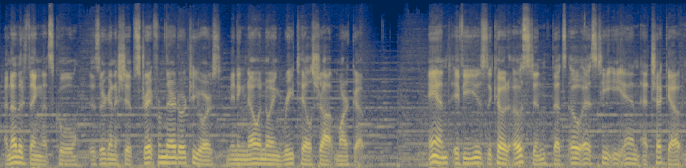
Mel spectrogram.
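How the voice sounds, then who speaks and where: Casual, slangy male podcast host. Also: on the low side. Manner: laid-back, slangy, swearing, often says bro.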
